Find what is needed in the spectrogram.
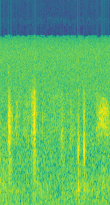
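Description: Four faint, short clicks over quiet room tone: two spaced out early on and two close together near the end.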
